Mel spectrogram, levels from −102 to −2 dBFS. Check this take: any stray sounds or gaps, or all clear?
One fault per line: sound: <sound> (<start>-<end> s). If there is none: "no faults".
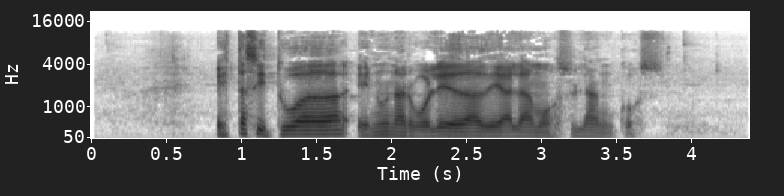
no faults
